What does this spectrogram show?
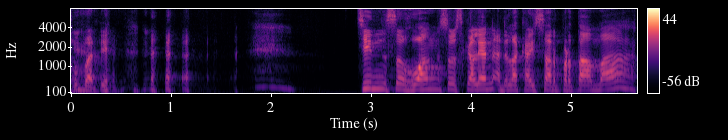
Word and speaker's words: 秦始皇: Terus kalian ada seorang kaisar di China, 在中国有一个皇帝， namanya Qin Shi Huang. Betul ya bacanya Ya. begitu Pak ya? 名字叫秦始皇， Bukan Pin Shi Huang, saudara. 不是骗子 Itu 皇。 obatnya. Qin Shi Huang, saudara sekalian, adalah kaisar pertama dinasti Qin.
